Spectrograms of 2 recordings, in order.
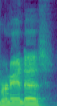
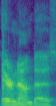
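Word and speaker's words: Hernández: Get him, Hernandez. Or Hernandez. Excuse me. The H is silent at being a Spanish accent.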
